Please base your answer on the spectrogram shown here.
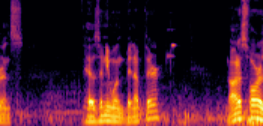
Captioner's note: thunder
